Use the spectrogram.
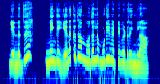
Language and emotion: Tamil, fearful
